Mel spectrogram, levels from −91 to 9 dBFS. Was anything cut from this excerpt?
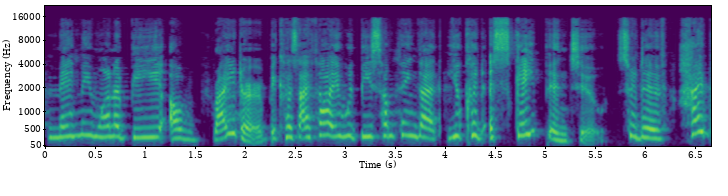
yes; 2 cuts; at 4.0 s, 5.6 s

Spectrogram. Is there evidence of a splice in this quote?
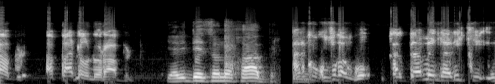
yes; 1 cut; at 2.9 s

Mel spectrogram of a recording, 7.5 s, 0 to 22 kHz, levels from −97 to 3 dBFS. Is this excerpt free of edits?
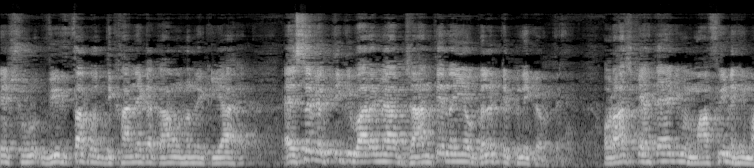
yes; 0 cuts

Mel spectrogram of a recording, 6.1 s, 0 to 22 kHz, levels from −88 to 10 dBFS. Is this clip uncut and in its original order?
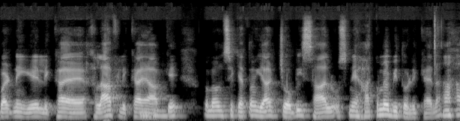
yes; 0 cuts

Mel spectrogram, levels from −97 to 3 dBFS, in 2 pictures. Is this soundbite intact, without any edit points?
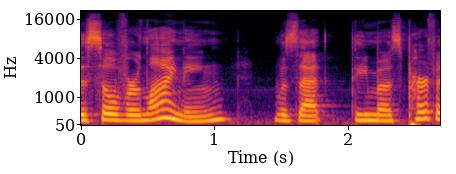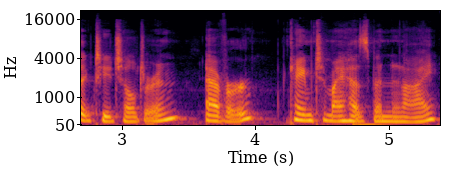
no; 2 cuts; at 1.3 s, 3.5 s

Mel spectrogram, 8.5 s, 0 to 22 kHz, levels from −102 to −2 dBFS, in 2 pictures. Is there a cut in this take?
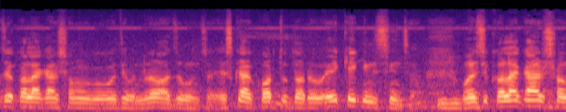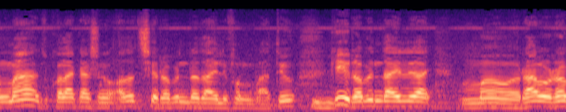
no; 0 cuts

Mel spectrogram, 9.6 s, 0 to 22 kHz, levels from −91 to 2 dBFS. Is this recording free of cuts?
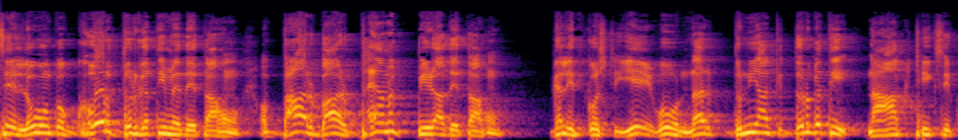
yes; 0 cuts

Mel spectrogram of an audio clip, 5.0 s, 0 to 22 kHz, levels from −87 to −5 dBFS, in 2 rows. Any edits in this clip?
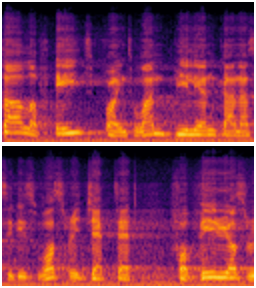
no; 0 cuts

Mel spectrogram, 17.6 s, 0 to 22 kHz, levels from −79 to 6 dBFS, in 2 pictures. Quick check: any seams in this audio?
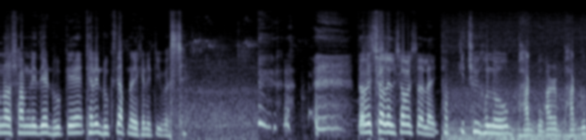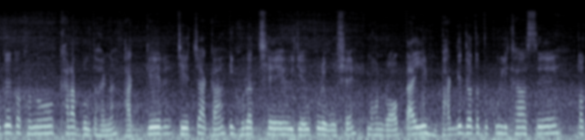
no; 0 cuts

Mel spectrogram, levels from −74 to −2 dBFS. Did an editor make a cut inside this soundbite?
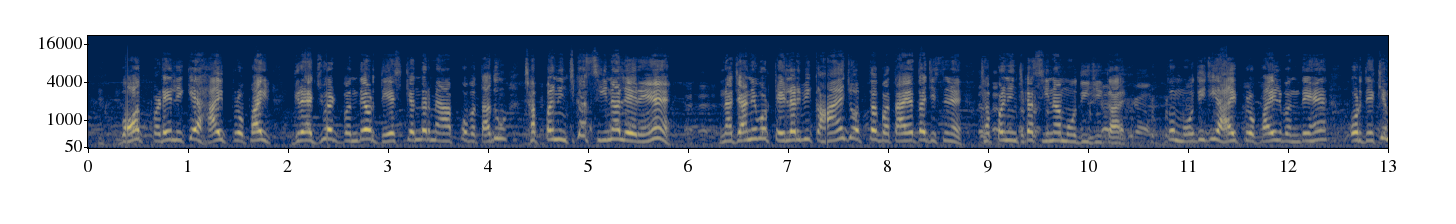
no; 0 cuts

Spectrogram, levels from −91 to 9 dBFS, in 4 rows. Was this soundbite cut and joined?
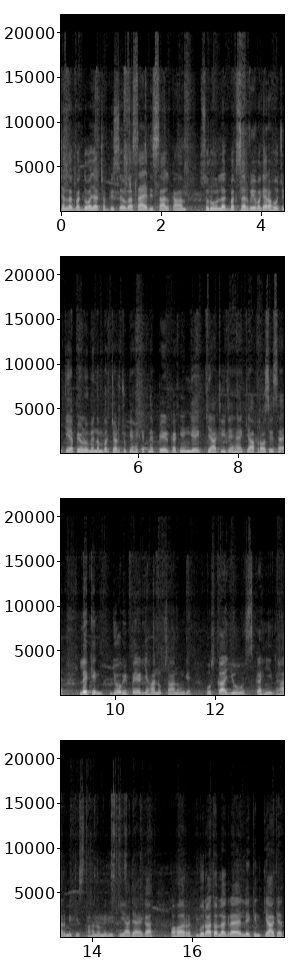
no; 0 cuts

